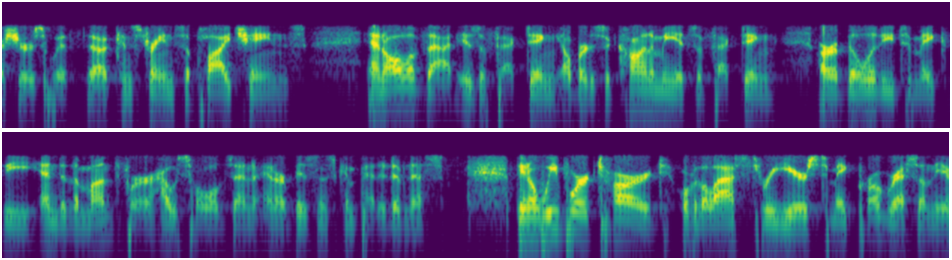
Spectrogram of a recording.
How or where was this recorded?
phone line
